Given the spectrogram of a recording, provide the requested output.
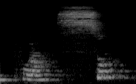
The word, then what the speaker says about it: poisson: y achète du poisson attention la prononciation du poisson parce que le mot poison ça remet pas manger ni boire ensuite on paye tout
